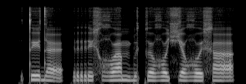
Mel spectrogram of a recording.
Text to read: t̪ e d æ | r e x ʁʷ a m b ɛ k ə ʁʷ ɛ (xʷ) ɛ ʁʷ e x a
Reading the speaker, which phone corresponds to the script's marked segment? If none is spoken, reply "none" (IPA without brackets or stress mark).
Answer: ç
